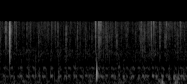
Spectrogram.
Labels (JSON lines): {"label": "anthrophony, mechanical", "recorder": "SoundTrap 300"}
